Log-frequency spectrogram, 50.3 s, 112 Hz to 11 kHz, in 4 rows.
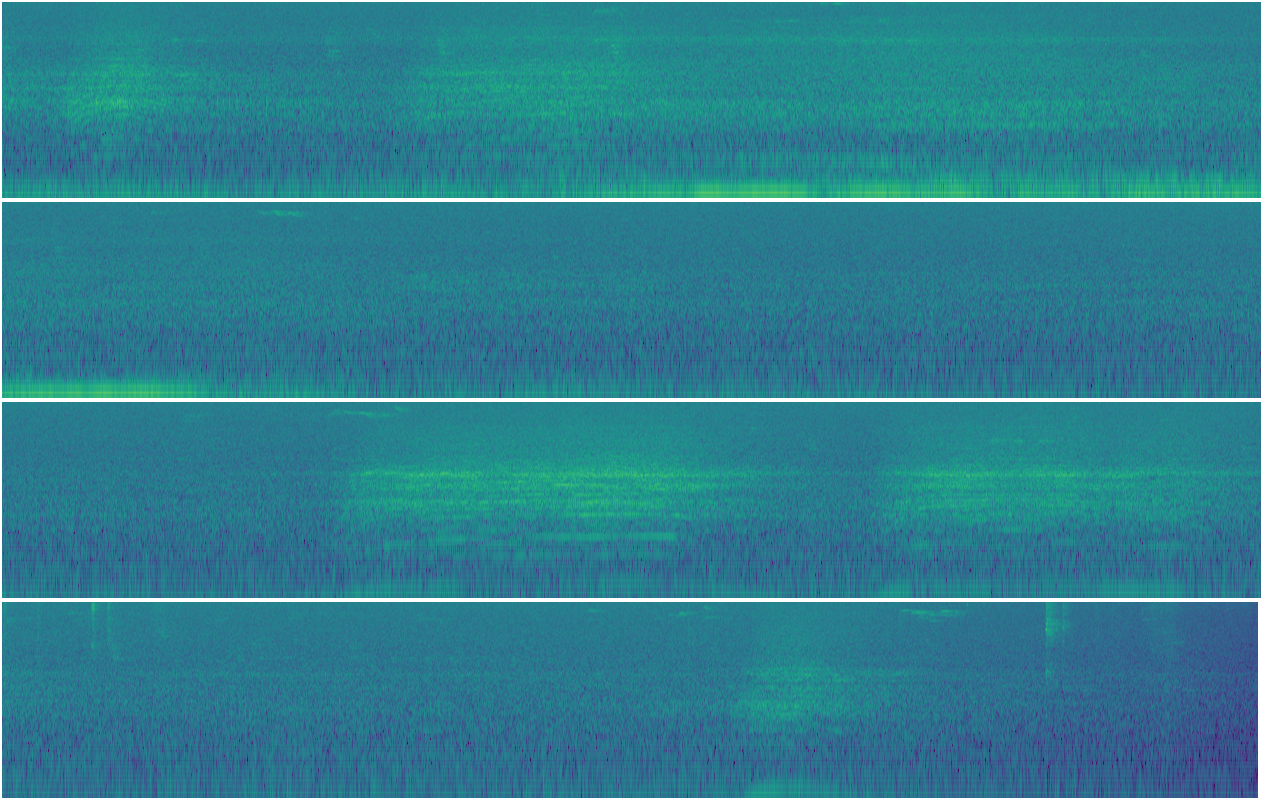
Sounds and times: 3.2s noise from a strimmer 9.6s
28.2s crows protest against the motor noise 41.7s
28.3s noise from a strimmer 38.9s
44.5s noise from a strimmer 47.2s

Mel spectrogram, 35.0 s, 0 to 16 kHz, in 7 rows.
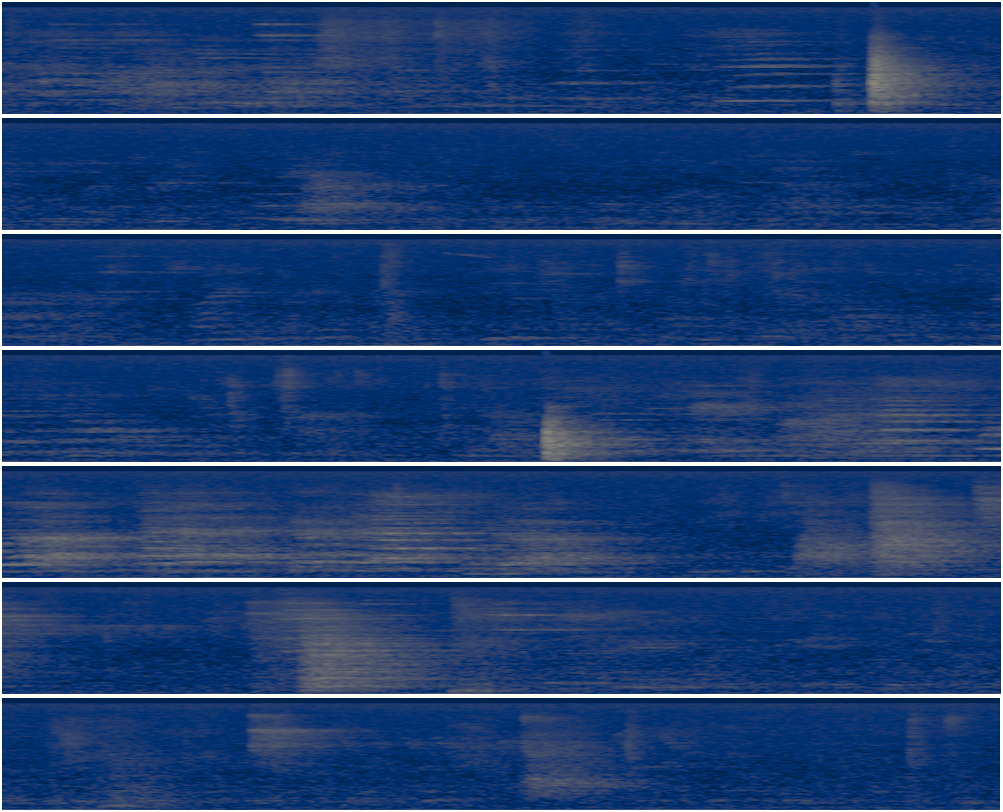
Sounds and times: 0.0s ladies living at the Waldheim, Bad Salzuflen, having dinner 34.9s

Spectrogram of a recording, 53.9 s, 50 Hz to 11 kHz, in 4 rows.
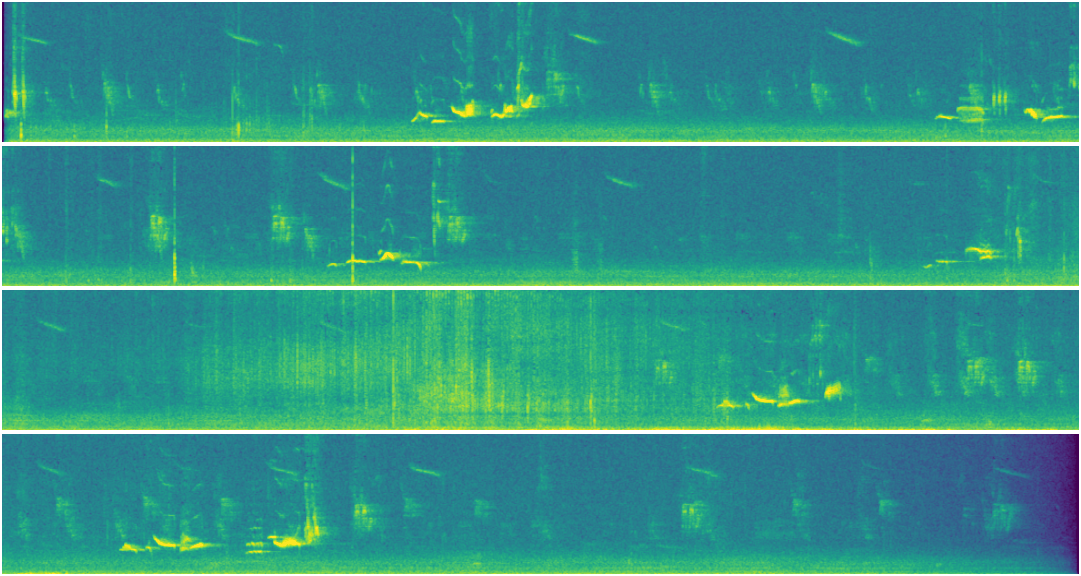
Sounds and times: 0.0s evening bird 7.4s
14.6s evening bird 19.9s
23.3s evening bird 28.6s
25.2s bicycle passing 38.0s
35.1s evening bird 47.3s

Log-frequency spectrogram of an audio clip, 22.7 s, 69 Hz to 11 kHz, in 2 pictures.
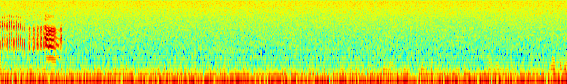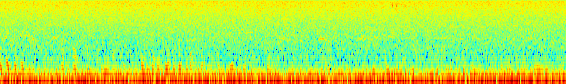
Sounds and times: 0.0s storm petrel quiet calls and purrings 1.3s

